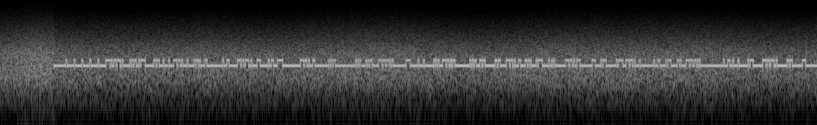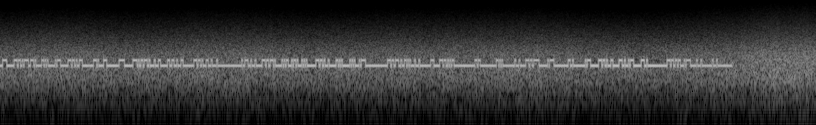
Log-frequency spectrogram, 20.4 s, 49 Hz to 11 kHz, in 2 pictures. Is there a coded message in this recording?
Yes: RTTY (75 baud, 170 Hz shift) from 0.7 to 19.4 s, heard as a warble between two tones, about 730 Hz centre, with radio static and a narrow filter. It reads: SELK KDVU NMWT USYS ROKY BSLL UREJ AMZE KUZG RUKZ NLMO EHRZ AHMT KVIU UKAQ HSDY QRYE NRQM SLRQ TEPZ UNZN LEQQ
